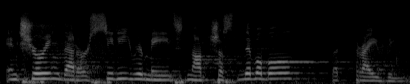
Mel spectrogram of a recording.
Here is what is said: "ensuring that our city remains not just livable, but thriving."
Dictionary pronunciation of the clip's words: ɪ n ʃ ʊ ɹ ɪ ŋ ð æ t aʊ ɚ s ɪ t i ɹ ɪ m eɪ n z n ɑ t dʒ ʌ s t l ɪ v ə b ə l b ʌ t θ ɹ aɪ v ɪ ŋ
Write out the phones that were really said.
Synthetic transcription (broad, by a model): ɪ n ʃ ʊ ɹ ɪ ŋ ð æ t aʊ ɚ s ɪ t i ɹ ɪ m eɪ n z n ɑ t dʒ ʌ s t l ɪ v ə b ə l b ʌ t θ ɹ aɪ v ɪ ŋ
